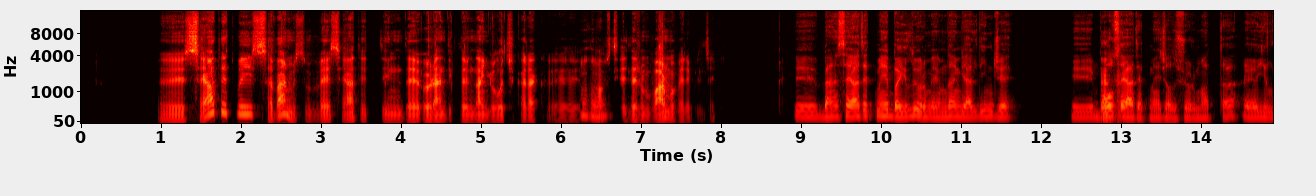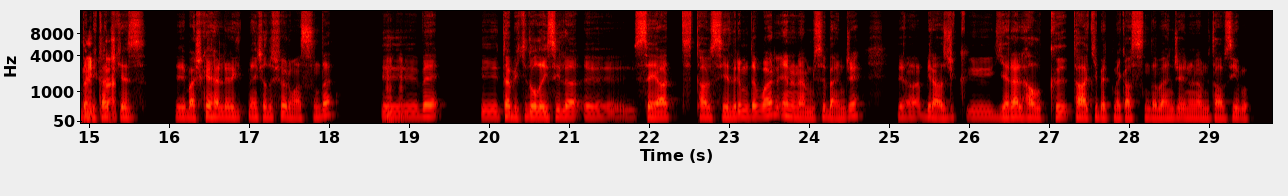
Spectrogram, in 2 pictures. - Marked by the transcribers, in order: other background noise
- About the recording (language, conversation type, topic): Turkish, podcast, En iyi seyahat tavsiyen nedir?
